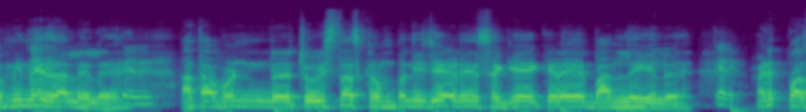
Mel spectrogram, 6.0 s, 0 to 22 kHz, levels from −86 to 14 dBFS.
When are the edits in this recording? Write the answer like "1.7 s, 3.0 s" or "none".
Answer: none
